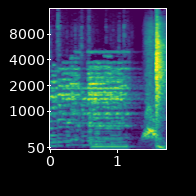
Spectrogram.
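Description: A single sharp, loud slap sound effect cracks near the end, preceded by a brief tonal musical swell, with no voices present.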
